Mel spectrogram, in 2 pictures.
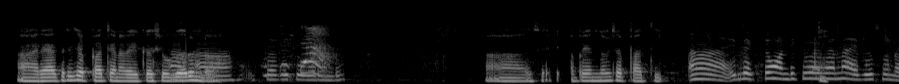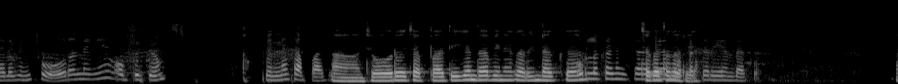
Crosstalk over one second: none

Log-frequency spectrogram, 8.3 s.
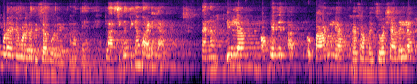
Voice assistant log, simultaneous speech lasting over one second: none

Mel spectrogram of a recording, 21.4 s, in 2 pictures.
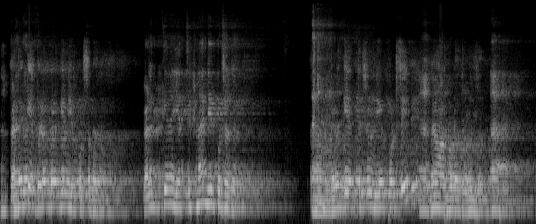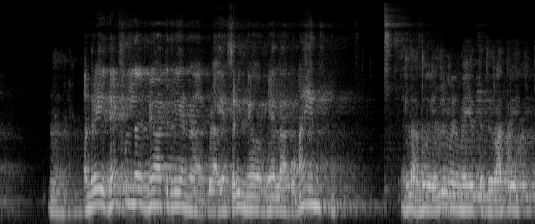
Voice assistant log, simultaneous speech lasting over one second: none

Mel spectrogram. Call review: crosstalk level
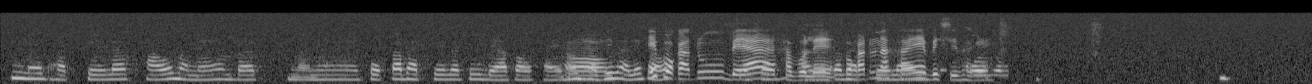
present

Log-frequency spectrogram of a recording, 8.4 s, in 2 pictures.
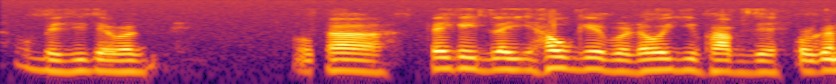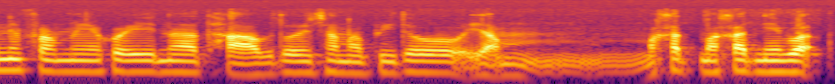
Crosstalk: none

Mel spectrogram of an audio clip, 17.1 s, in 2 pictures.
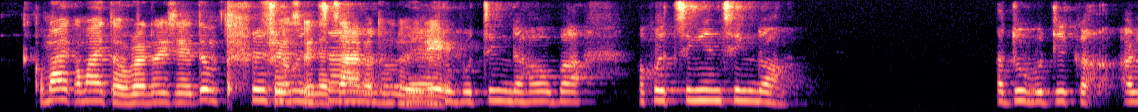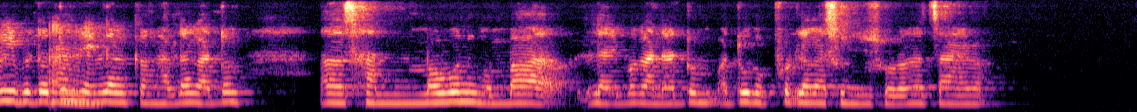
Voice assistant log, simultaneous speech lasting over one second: present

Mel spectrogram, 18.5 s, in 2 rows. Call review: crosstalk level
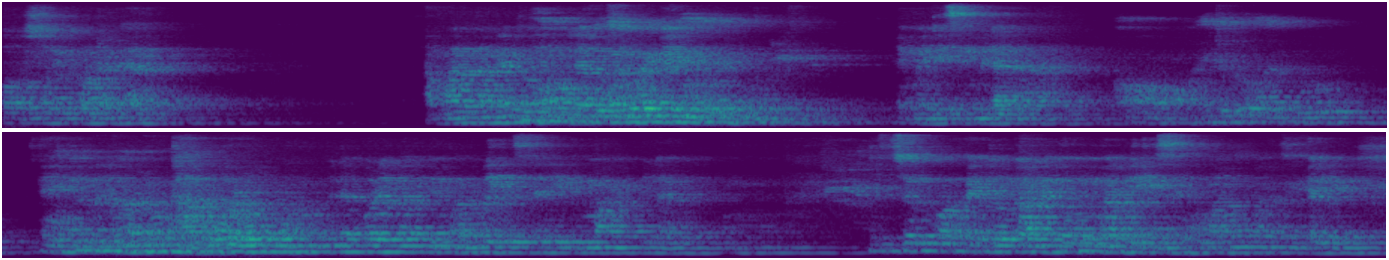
present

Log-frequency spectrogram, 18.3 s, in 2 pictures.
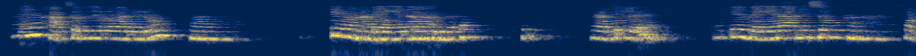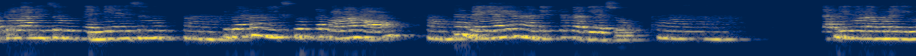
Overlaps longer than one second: none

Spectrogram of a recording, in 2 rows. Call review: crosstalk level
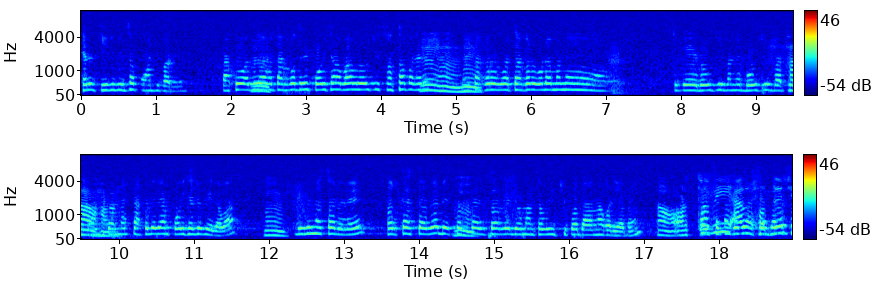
present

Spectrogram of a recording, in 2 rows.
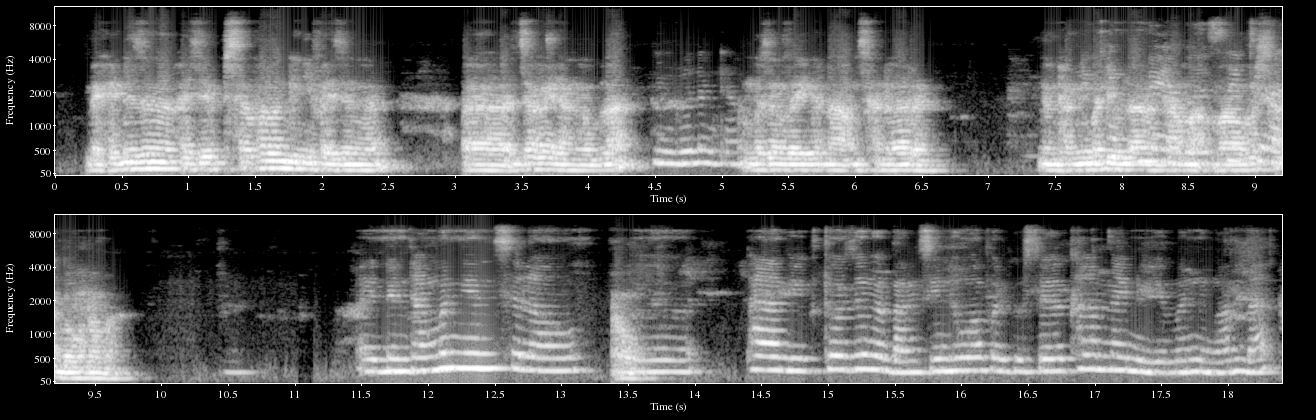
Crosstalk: present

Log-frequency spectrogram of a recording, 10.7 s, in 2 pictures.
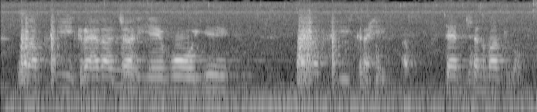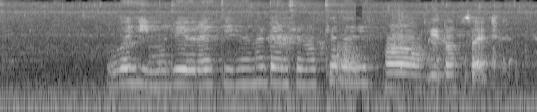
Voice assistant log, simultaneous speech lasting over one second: none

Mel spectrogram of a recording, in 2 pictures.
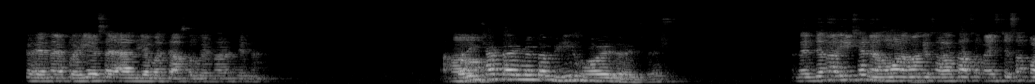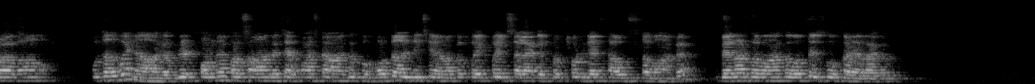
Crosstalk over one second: none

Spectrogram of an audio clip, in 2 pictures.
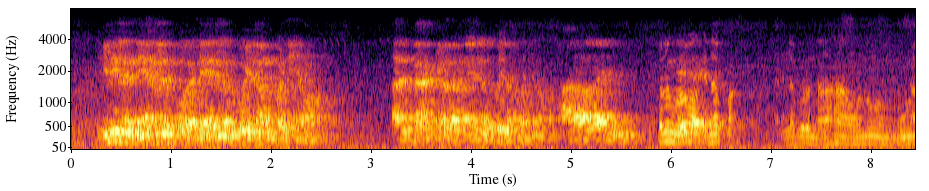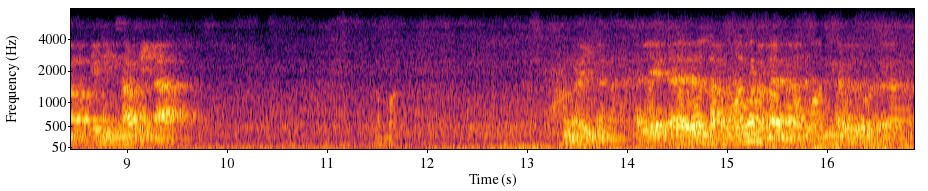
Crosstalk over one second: present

